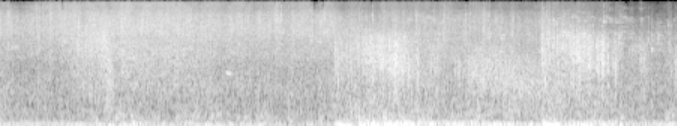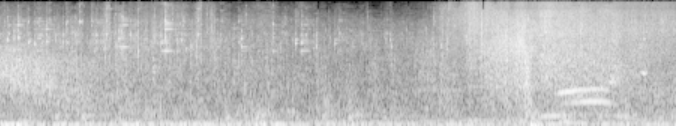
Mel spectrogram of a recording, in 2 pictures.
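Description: Dynamite explodes in the Western shooter game Call of Juarez: Gunslinger: heavy booms land one after another, deep rumbling blasts with crackling debris, loud and close, amid game action and shouting voices.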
